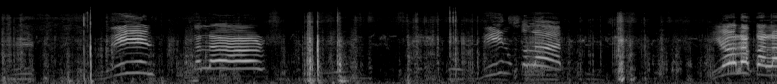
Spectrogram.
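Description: Children shout and squeal excitedly nearby.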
